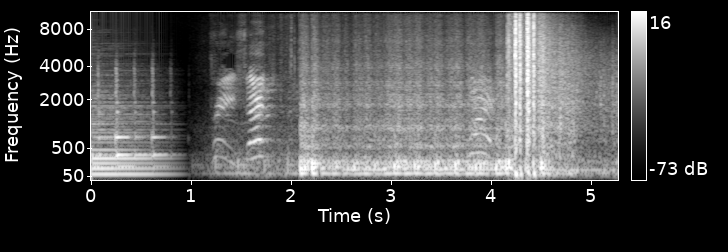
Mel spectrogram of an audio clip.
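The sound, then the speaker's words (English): Rebel rifles fire at the annual Evacuation Day ceremonies at Dorchester Heights in Dorchester, a historical commemoration. Sharp, loud cracks burst out near the end amid crowd noise and people talking, after a steady low hum and a brief silence. “On March 17th, the sounds of rebel rifles and drums were heard at the annual Evacuation Day ceremonies at Dorchester Heights in Dorchester.”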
